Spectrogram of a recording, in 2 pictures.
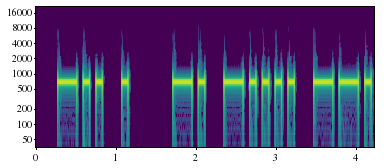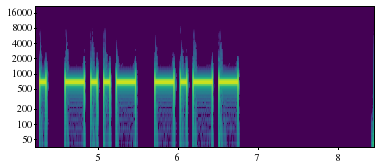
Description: Morse code, heard as a keyed tone, about 16 wpm, 700 Hz. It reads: DE N6ZXY
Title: USA Callsign DE Callsign 15wpm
